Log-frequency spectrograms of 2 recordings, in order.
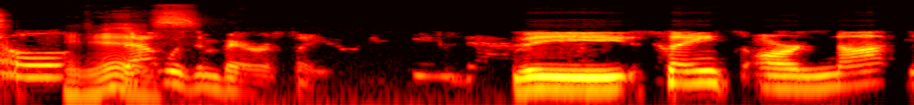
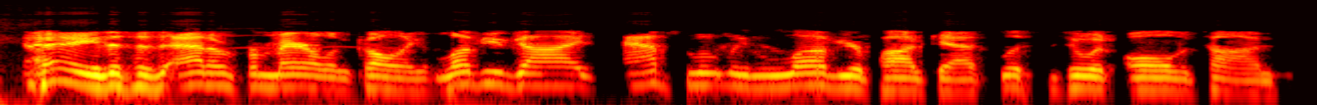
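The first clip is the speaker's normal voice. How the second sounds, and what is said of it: Radio announcer voice. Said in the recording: “The radio voice.”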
